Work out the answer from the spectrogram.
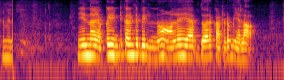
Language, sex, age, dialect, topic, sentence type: Telugu, female, 18-24, Utterandhra, banking, question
